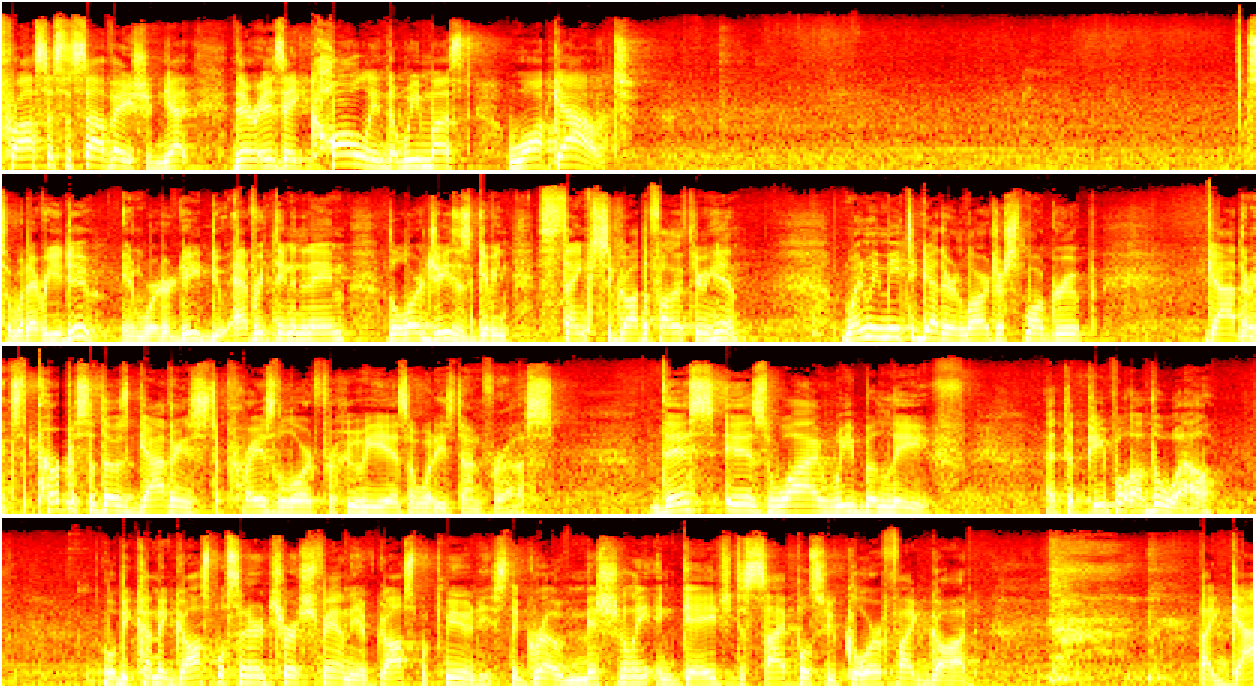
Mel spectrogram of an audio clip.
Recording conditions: large echoing room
